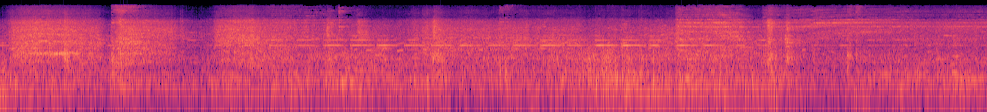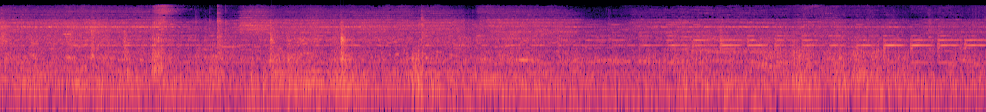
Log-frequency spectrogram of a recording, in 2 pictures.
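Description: Freight train flatcars loaded with steel plates rolling past, with scattered knocks from the wheels and couplings. From about ten seconds in, a steady high-pitched wheel squeal rides over the rumble.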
